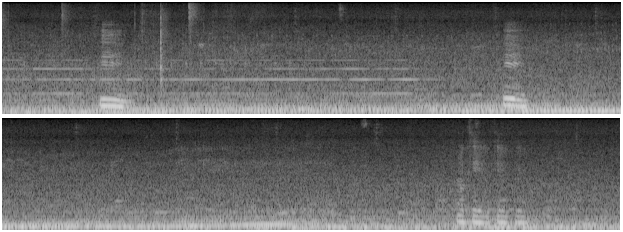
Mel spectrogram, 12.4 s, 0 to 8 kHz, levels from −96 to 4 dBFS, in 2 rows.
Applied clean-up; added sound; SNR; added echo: none; Traffic noise, roadway noise; -5 dB; none.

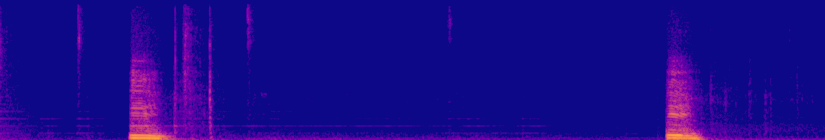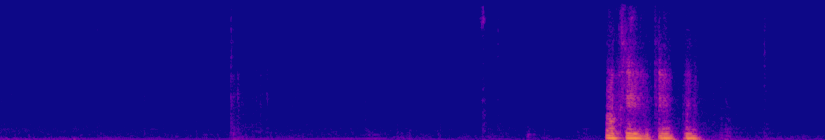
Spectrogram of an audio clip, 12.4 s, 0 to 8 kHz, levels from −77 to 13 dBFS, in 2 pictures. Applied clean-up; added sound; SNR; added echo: neural mask model RNNoise.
